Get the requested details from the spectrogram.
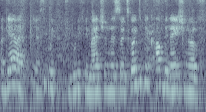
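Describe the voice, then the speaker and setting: A man with a non-native accent talks at a fairly quick pace and high pitch with fairly even intonation. Noticeable background noise and audible room echo fill the recording. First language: not English. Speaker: university professor. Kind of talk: classroom Q&A. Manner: halting, with frequent repeats and fillers.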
